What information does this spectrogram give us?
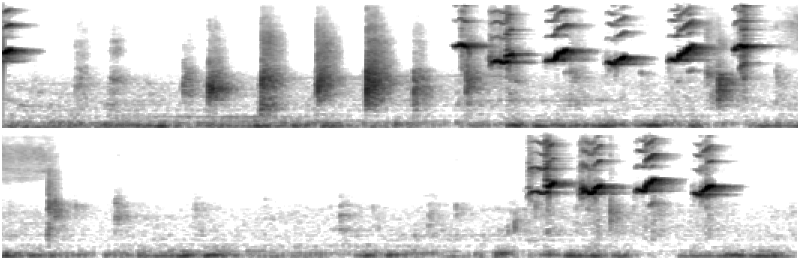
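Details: Greater green leafbird song: a run of short sharp clicks and chips leads into loud, bright whistled notes that bend up and down, a pause, then another string of quick whistled phrases.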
